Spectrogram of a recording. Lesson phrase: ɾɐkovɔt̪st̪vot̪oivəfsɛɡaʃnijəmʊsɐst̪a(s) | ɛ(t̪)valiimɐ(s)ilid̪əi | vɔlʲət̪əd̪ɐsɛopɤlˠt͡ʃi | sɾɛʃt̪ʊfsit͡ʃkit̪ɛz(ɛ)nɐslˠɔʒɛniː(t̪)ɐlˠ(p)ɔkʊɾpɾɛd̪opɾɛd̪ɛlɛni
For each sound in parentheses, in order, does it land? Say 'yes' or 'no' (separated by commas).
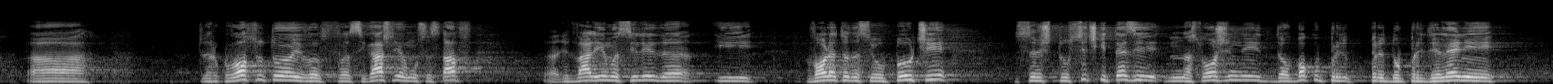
no, no, yes, no, no, no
